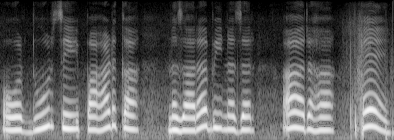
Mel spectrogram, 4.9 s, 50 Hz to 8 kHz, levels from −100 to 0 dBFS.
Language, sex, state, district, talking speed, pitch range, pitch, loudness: Hindi, female, Rajasthan, Jaipur, 135 wpm, 270-315 Hz, 280 Hz, -12 LUFS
